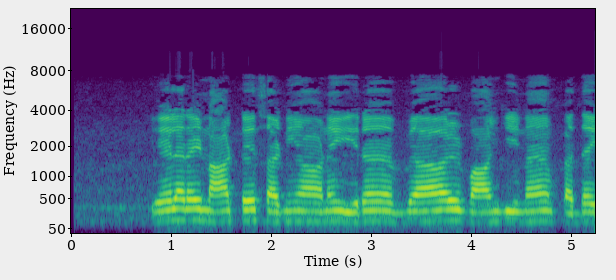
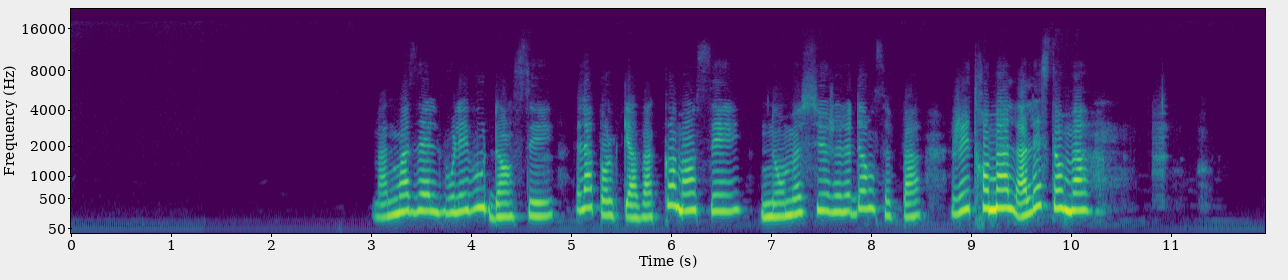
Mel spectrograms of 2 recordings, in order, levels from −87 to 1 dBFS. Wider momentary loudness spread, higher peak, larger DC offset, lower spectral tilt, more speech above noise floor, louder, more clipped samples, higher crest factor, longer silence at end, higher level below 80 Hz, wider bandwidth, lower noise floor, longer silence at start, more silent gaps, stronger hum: second, 6 LU vs 11 LU; about the same, 0 dBFS vs 0 dBFS; neither; second, -5.5 dB/octave vs -7.5 dB/octave; second, 31 dB vs 53 dB; first, -13 LUFS vs -16 LUFS; neither; about the same, 14 dB vs 16 dB; second, 0 s vs 1.6 s; first, -58 dBFS vs -68 dBFS; second, 7.6 kHz vs 8.6 kHz; second, -44 dBFS vs -68 dBFS; second, 0.8 s vs 3.05 s; neither; second, none vs 50 Hz at -65 dBFS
